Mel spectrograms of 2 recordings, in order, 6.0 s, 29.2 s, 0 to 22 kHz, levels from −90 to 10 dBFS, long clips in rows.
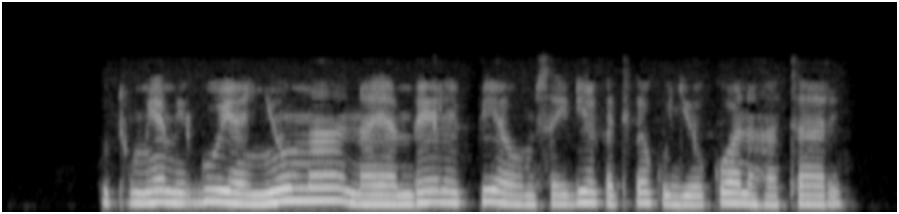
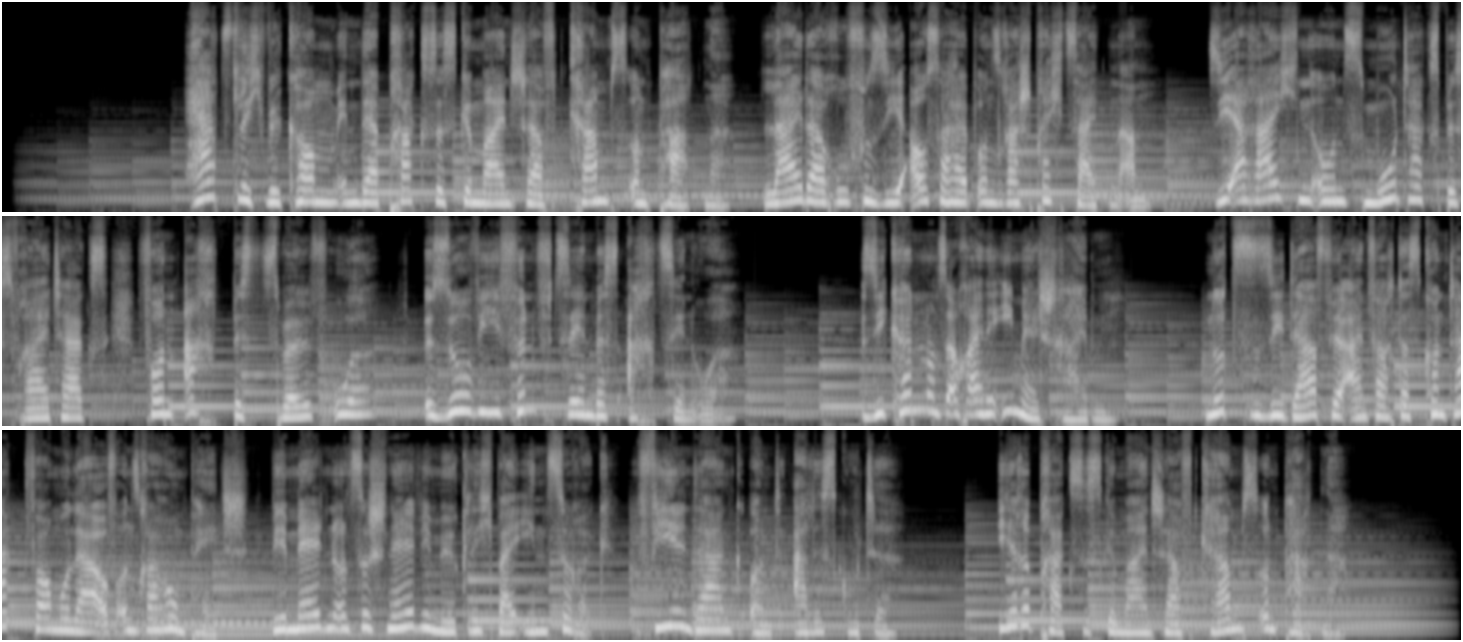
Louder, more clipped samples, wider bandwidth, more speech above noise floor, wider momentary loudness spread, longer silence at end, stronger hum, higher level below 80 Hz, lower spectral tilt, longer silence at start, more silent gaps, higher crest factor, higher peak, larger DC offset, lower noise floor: second, -17 LUFS vs -13 LUFS; neither; second, 5.8 kHz vs over 20 kHz; first, 64 dB vs 33 dB; about the same, 9 LU vs 11 LU; first, 0.35 s vs 0.2 s; neither; second, -58 dBFS vs -46 dBFS; first, -9.5 dB/octave vs -5 dB/octave; second, 0.65 s vs 0.95 s; neither; about the same, 14 dB vs 12 dB; second, -4 dBFS vs 0 dBFS; neither; first, -80 dBFS vs -45 dBFS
